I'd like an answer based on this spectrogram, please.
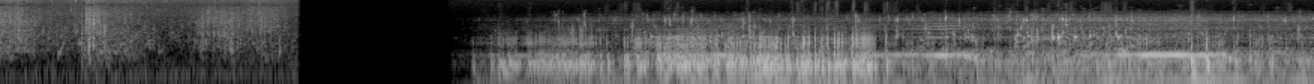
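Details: A humpback whale on its summer feeding grounds in Alaska, North Pacific, recorded underwater during feeding, gives drawn-out tonal moans over a heavy rumble of water noise.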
